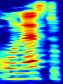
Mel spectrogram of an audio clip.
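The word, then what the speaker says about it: honest: ऑनेस्ट आपको पता है एच साइलेंट है हम इसे नेस्ट नहीं बोलते ऑनेस्ट बोलते हैं तो मतलब ओ है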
